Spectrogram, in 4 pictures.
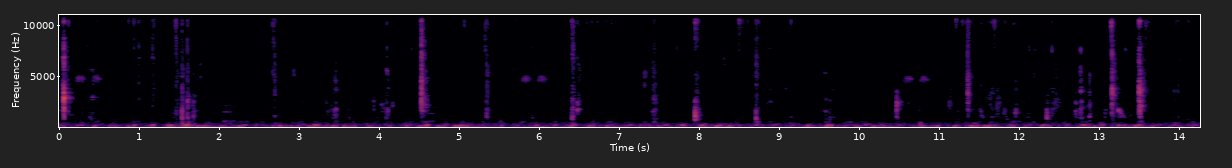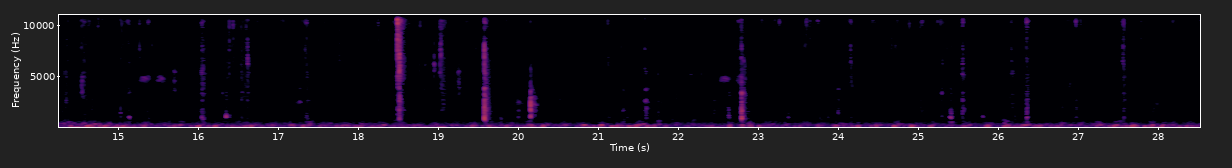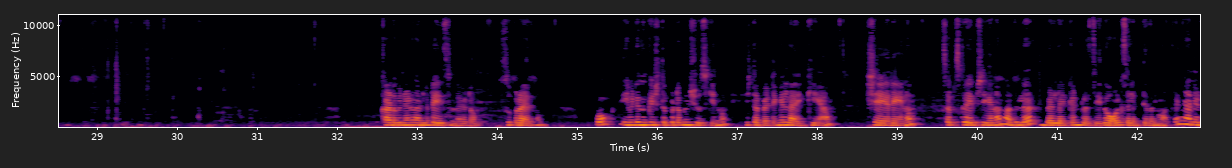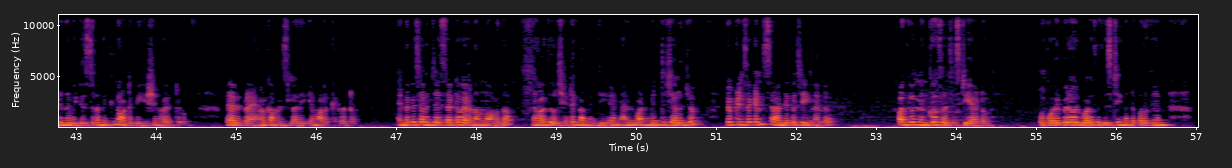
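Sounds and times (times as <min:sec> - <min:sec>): sharp mouth clicks: 0:00.0 - 0:01.8, 0:10.4 - 0:20.4
person chewing food: 0:00.0 - 0:32.6.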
